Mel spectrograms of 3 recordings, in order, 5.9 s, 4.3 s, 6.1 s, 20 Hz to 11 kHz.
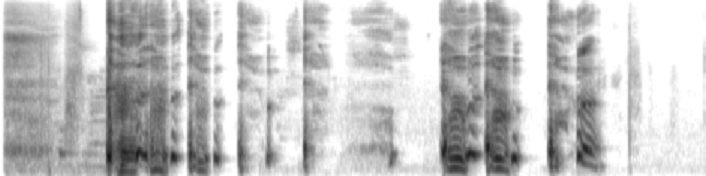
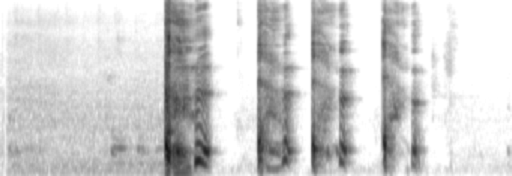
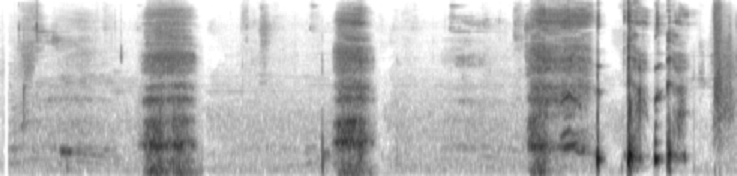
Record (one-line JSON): {"cough_length": "5.9 s", "cough_amplitude": 32768, "cough_signal_mean_std_ratio": 0.4, "three_cough_length": "4.3 s", "three_cough_amplitude": 32768, "three_cough_signal_mean_std_ratio": 0.28, "exhalation_length": "6.1 s", "exhalation_amplitude": 32768, "exhalation_signal_mean_std_ratio": 0.34, "survey_phase": "beta (2021-08-13 to 2022-03-07)", "age": "18-44", "gender": "Female", "wearing_mask": "No", "symptom_cough_any": true, "symptom_new_continuous_cough": true, "symptom_shortness_of_breath": true, "symptom_sore_throat": true, "symptom_fever_high_temperature": true, "symptom_headache": true, "symptom_loss_of_taste": true, "symptom_other": true, "smoker_status": "Current smoker (e-cigarettes or vapes only)", "respiratory_condition_asthma": false, "respiratory_condition_other": false, "recruitment_source": "Test and Trace", "submission_delay": "2 days", "covid_test_result": "Positive", "covid_test_method": "LFT"}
